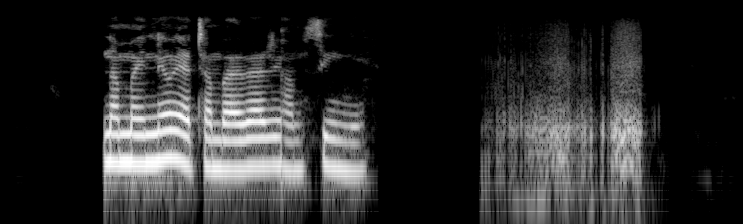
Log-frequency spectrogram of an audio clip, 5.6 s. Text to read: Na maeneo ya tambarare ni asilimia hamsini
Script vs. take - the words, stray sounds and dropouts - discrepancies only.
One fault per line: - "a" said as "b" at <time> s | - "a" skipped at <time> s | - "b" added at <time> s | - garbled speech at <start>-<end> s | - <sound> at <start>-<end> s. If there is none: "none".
- "ni asilimia" skipped at 2.1 s
- squeak at 3.6-5.0 s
